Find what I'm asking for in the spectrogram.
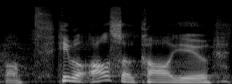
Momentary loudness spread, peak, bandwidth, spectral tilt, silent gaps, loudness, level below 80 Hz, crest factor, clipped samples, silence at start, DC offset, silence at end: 11 LU; -10 dBFS; 16.5 kHz; -5.5 dB/octave; none; -28 LUFS; -64 dBFS; 18 dB; under 0.1%; 0 s; under 0.1%; 0 s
